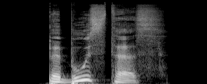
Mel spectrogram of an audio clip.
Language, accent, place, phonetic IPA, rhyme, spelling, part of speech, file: German, Germany, Berlin, [bəˈbuːstəs], -uːstəs, bebustes, adjective, De-bebustes.ogg
- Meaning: strong/mixed nominative/accusative neuter singular of bebust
